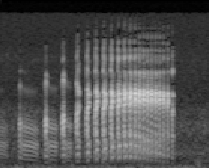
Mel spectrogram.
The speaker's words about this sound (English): Like a mallard. Hit me with a mallard. There you go. That's actually really tough because they sound a lot like a black duck.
